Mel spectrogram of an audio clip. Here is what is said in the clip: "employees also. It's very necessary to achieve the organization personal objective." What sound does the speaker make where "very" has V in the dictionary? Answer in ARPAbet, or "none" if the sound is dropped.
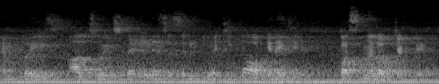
P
